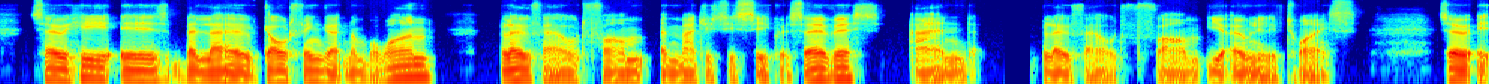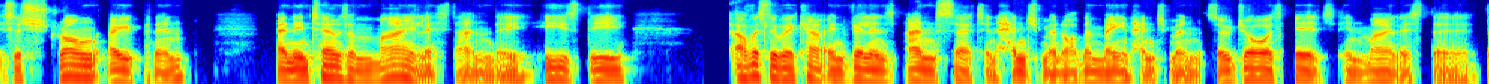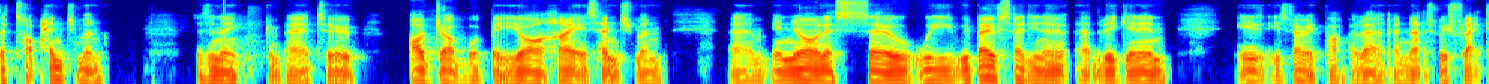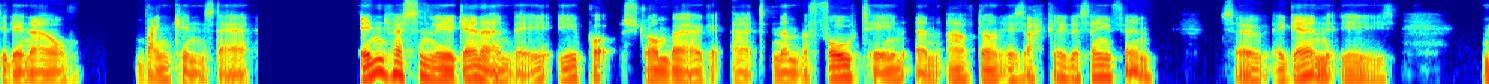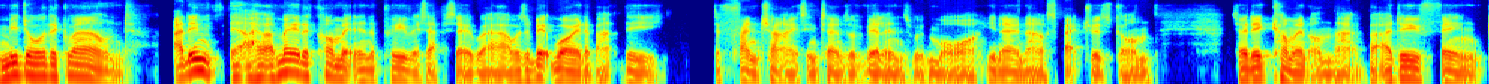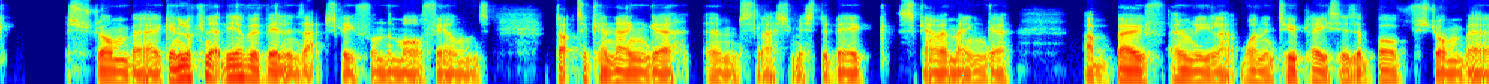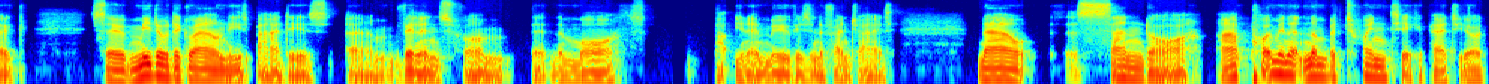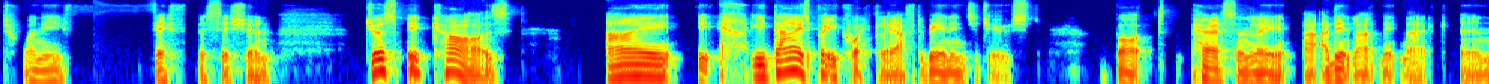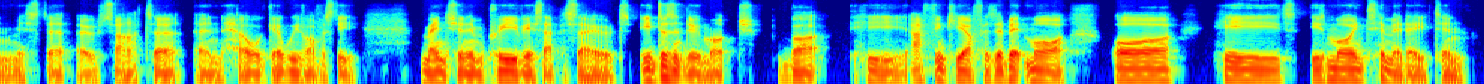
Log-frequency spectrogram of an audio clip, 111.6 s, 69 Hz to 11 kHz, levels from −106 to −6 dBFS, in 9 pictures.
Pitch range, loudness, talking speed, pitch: 75-95 Hz, -26 LUFS, 140 wpm, 80 Hz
